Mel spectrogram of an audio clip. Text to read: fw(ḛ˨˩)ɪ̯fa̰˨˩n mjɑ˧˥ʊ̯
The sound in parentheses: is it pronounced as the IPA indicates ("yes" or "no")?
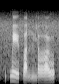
no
